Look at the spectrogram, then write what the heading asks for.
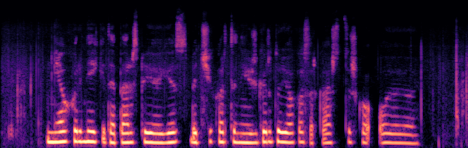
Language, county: Lithuanian, Kaunas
